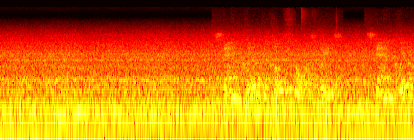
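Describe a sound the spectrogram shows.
A stopped subway train hums steadily at idle.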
